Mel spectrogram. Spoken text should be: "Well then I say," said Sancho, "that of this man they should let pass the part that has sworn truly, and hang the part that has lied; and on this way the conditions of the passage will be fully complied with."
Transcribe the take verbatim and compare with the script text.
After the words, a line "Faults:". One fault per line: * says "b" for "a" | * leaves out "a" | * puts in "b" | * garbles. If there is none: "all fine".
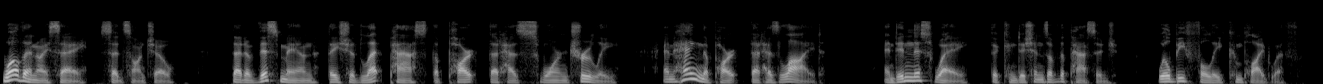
"Well then I say," said Sancho, "that of this man they should let pass the part that has sworn truly, and hang the part that has lied; and in this way the conditions of the passage will be fully complied with."
Faults:
* says "in" for "on"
